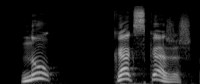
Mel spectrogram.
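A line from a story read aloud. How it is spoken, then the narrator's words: Loud and clear. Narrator (Russian): сказал я громко и отчетливо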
